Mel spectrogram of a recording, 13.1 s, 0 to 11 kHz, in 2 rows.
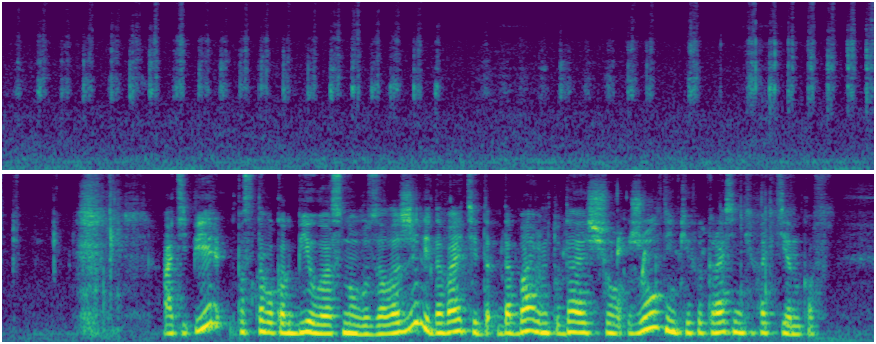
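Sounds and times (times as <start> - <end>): paintbrush scratching on paper: 0.0 - 7.1.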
